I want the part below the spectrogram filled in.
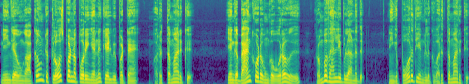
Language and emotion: Tamil, sad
